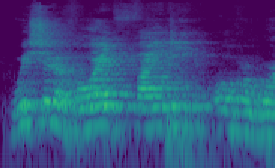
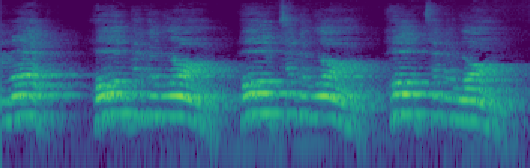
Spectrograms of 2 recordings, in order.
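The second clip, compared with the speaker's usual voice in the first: loud, urgent repeated command; loud, insistent preacher's charge; forceful charge; 5 semitones higher, 8 dB louder than usual. Acted. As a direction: drive it home like a preacher. Preacher voicing Paul's charge.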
